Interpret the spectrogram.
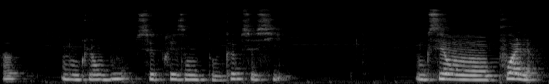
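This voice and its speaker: A woman's voice: fairly high pitch, fairly even intonation, takes it slowly, gravelly, echoey room, faint music behind. A woman beauty vlogger reviewing her favourite products in a chatty, enthusiastic way with frequent hesitations.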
